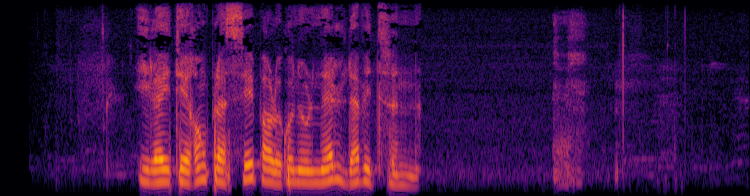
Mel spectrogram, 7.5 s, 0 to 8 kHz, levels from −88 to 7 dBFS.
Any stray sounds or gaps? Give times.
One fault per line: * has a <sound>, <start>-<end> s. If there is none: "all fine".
* has a throat clearing, 5.5-5.9 s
